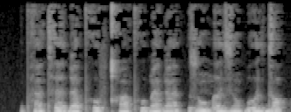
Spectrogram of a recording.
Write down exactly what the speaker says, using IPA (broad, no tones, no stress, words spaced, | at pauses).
pʰæ̃tʰɛɗæ pʰʊfqʰæ̃ pʰuɓæ̃ɠæ̃ | zũmɜlʲ zũɓʊːlʲdɒ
